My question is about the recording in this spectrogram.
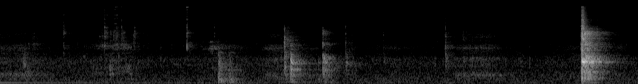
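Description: Scattered light clicks and taps of hand tools and hardware being handled at a metal shelf bracket under a window sill, several around the middle and one sharp, louder knock just before the end.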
